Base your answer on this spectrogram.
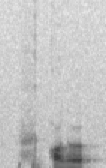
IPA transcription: fʲ ə ɡ q o l œ

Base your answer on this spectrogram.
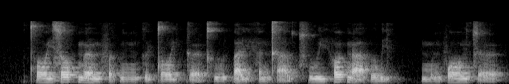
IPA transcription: t̪ʰ ɔː˧ j s ɔː˥ p̚ m œː˨ m f ɐ˨ k̚ ŋ ɐ˨ ŋ k ɵ˨ ɥ t̪ ɔː˨ j k œː˨˩ kʰ uː˨˥ t̚ aː˨˥ j h ɐ˧ n kʰ aː˨˩ w t͡sʰ uː˧ j h ɔː˥ t̚ ŋ aː˨ p o˧ w j ɪ˨ k̚ | m ʊ˨˥ ŋ f ɔː˧ ŋ t͡s œː˨

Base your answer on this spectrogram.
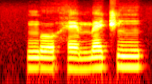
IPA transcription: ŋ o˨ h ɛ˨ m ɛ˧ t͡ʃ ĩ˧

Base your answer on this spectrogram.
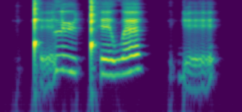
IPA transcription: ǃ ḛ l yː ǃʰ e w ɛ | ɠ ḛ

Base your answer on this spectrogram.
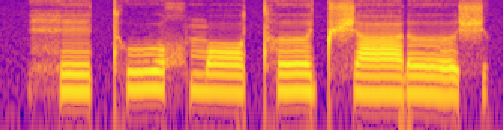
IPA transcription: h e tʰ uː χ m ɔː tʰ əː tʲ ʃ aː ɾ əː ʃ

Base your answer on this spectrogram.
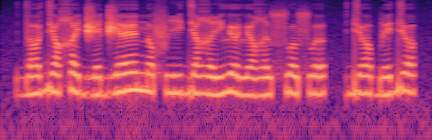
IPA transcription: d ʌ dʲ ʌ χ e d͡ʒ ɛ d͡ʒ ɛː n ʌ f iː dʲ ɛ ʁ i lʲ ʌ lʲ ʌ ʁ i sʷ ʌ sʷ ə | dʲ ʌː b e dʲ ʌ

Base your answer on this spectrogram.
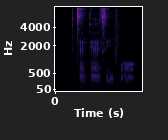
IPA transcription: t ɛ̃˨ k ɛ̃˨ s ĩ˨ f ɔ̃˨

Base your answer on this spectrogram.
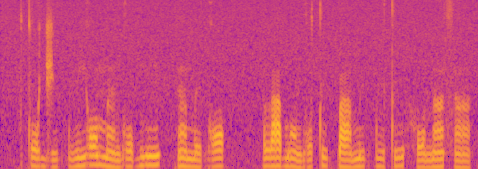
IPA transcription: t o˧ d͡ʒ i˨ k͡p i˨˦ j ɔ˦ m ɛ̃˧ ɡ o˧ b ĩ˦ | k ɛ̃˧ m e˨ ɡ ɔ˧ | l a˦ b ɔ̃˦˨ ɡ o˨˦ t i˦˨ k͡p a˧ m i˧ k͡p i˧ t i˦ h o˧ n ã˦ s ã˧

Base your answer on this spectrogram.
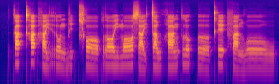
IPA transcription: k a˦˥ ʔ kʰ a˥˩ ʔ h a˩˦ j r o˨˩ n b i˨˩ ʔ t͡ɕʰ ɔː˨˩ p r ɔː˧ j m ɔː˦˥ s a˩˦ j t a˧ w h a˦˥ ŋ k l o˥˩ k̚ ʔ ɤː˨˩ kʰ e˥˩ ʔ f a˨˩ n w oː˧ w

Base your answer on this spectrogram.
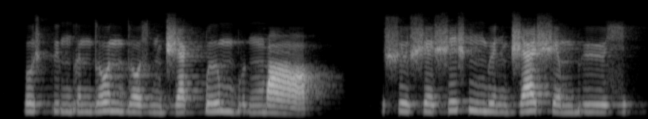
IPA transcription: u ʃ pʲ u ŋ ɡ ɯ n d o n d o z n d͡ʒ æ k͡p ɯ m b ɯ ŋ͡m ɑ | ʃ y ʃ e ʃ i ʃ ŋ͡m y n d͡ʒ æ ʃ e m b y z

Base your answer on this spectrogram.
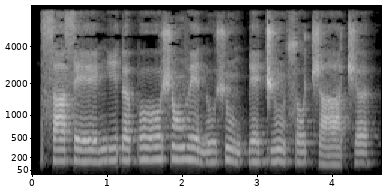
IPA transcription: s a˨ s eː˨ ŋ i˧ ɗ ə˧ b oː˧ ʃ ɔ̃˦ v e˦˨ n u˨ ʃ ũ˦˨ ɡ͡b e˧ d͡ʒ ũ˦˨ s o˧ t͡ʃ aː˨ t͡ʃ ə˧

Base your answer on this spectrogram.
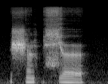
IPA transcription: ʃ ə̃ k ɕ ə

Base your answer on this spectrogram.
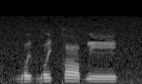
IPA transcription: ɡʷ i˨ ɡʷ i˦ k ɔ˦˨ ɓ ĩ˨

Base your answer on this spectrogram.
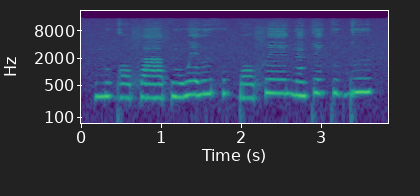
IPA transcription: n u˨ ɡ ɔ˨ f aː˨ f ũ˨ w e˧ l ɨ˧ h u˧ ɡ͡b ɔ˨ f eː˦ n ɛ̃˧ k e˦ k ɨ˧ ɡ͡b ɨ˦

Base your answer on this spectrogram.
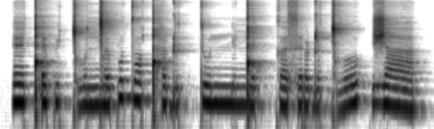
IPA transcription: ɛ ǃʼ ɛ p y ɡ͡ǀ o ŋ͡ǀ ə p o d̪ ɔ ǃʰ a ɖ u tː u nː y ŋ͡ǃ ɛ kː ɐ s ə ɾ ɔ ɖ ʌ ɡ͡ǀ o | ʒ a

